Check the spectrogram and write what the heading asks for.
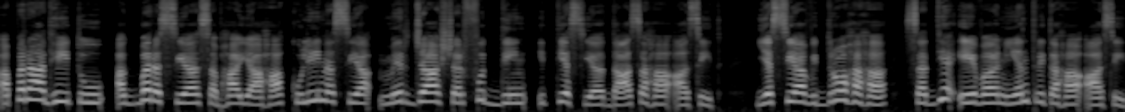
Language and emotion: Sanskrit, neutral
